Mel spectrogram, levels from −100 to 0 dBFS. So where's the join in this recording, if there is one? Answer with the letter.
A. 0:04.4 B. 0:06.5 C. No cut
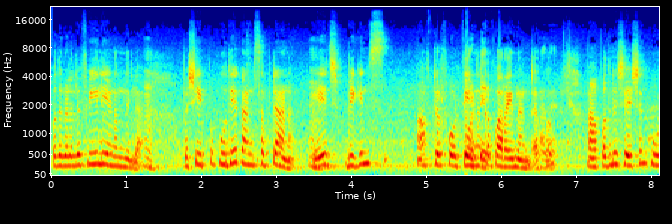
C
